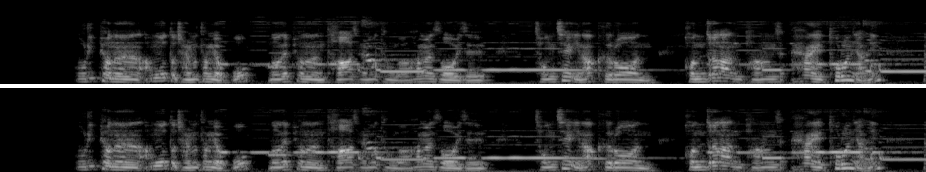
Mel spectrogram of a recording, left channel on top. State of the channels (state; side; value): normal; both; correlation 0.32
